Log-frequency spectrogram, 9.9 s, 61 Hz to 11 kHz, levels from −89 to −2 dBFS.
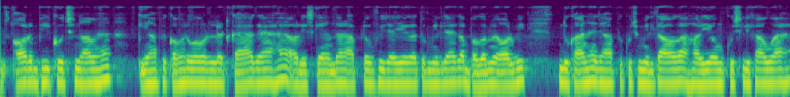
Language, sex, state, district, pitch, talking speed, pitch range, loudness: Hindi, male, Bihar, West Champaran, 130 Hz, 230 wpm, 125-135 Hz, -14 LUFS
